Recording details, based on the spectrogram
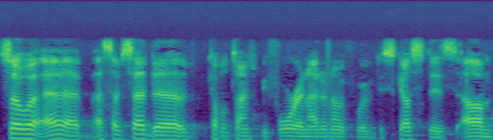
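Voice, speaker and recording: A man with a non-native accent and fairly low pitch talks at a fairly quick pace with ordinary pitch variation. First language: not English. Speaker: network engineer, meeting participant. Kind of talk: technical meeting discussion. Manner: halting.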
